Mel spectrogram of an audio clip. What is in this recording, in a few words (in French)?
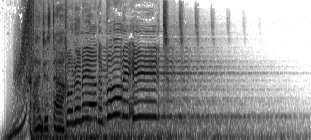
ID SWEEP POUR LE MEILLEUR FEMALE; COMBLAGES RADIO STAR; PLEIN COEUR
